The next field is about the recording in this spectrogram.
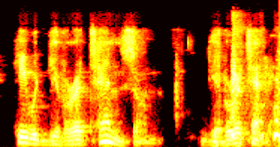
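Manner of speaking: very low-pitched voice. Speaker retelling what a voice in his head told him, very deep voice. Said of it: "this very deep sort of voice in my head said".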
